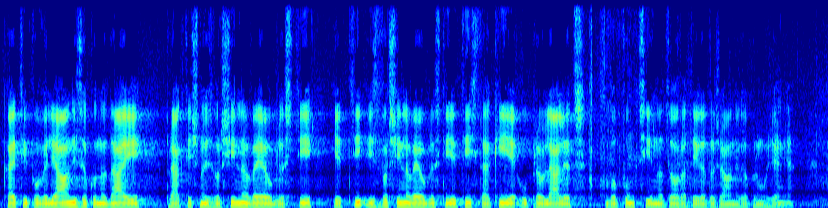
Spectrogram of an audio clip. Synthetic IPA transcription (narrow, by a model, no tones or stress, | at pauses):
kajt̪ipɔʋɛljawnizakɔnɔd̪aːji | pɾaːkt̪it͡ʃnɔizʋəɾʃilnaʋɛjaɔblast̪i | izʋəɾʃilnaʋɛjaɔblast̪ijɛt̪ist̪akʰijɛʔupɾawljaːlɛt̪sʋəfuŋkt̪siinad̪zɔːɾat̪eːɡad̪əɾʒawnɛɡapɾɛmɔʒɛːnja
